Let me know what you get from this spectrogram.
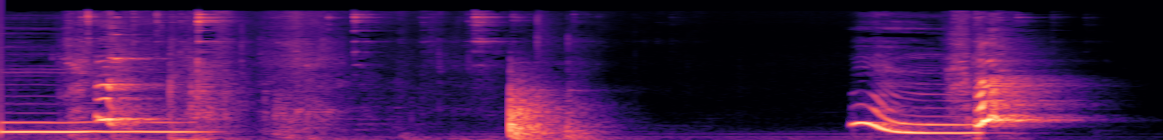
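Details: Playful Rhodesian Ridgeback vocalising indoors, wanting to play: a steady whining howl, scattered soft noises and a short sharp bark, then a swooping yodel-like howl ending in a yelp.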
